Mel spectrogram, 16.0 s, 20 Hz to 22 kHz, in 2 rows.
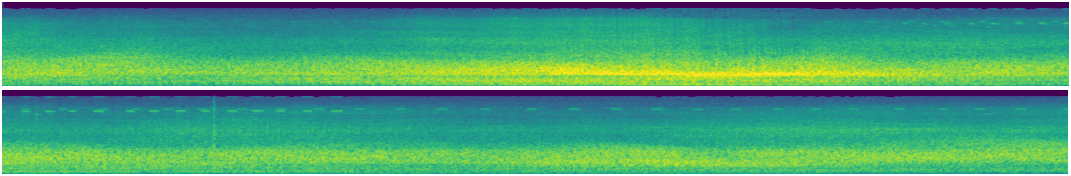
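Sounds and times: road traffic: 0.0 - 16.0.

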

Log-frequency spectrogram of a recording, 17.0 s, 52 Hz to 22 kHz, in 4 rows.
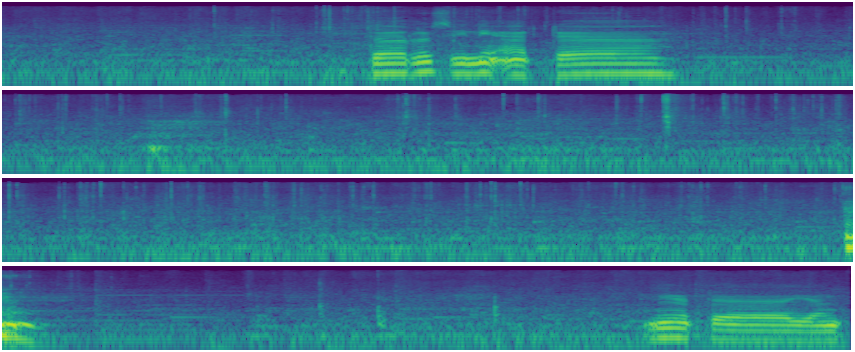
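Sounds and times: plastic bag crinkling: 0.9 - 13.2.

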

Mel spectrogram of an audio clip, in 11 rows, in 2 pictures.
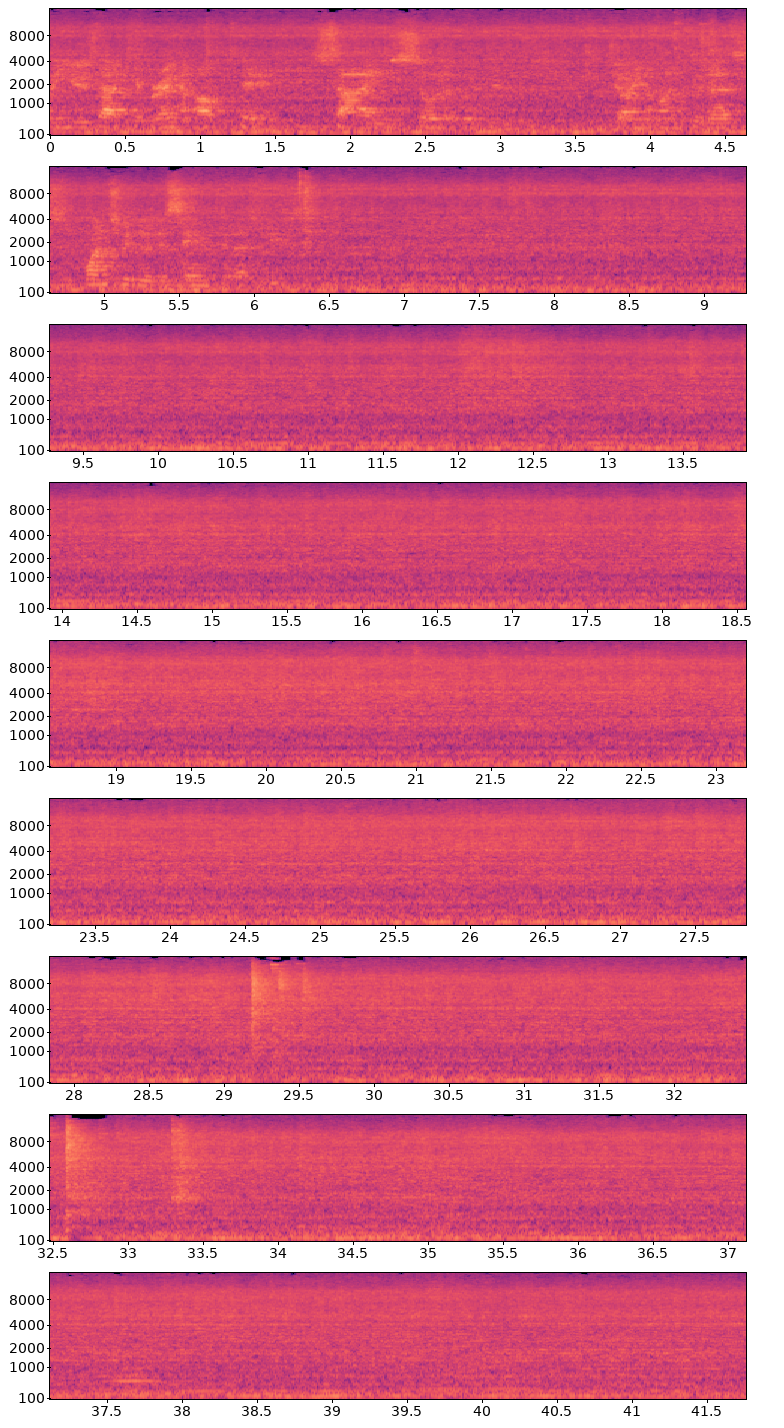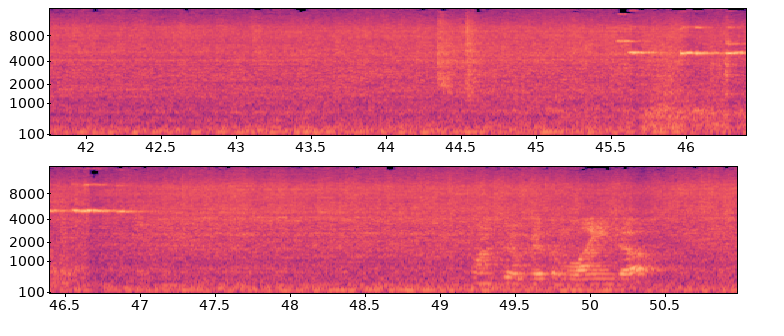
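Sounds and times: torch flame hissing: 0.0 - 50.9.

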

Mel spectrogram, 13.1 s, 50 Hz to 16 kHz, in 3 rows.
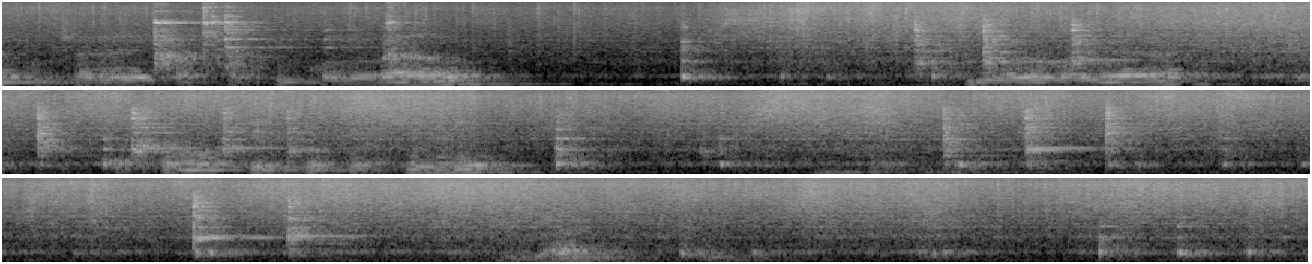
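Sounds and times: food sizzling in oil: 0.0 - 13.0
wooden spoon scraping a pot: 4.0 - 13.0.

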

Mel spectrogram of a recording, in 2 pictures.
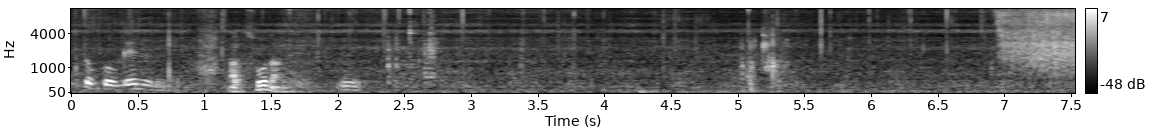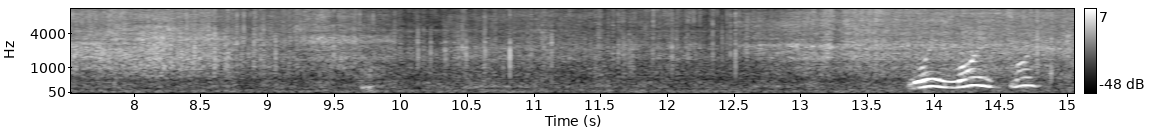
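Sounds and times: faint crackles: 0.0 - 15.0
soy sauce sizzling on griddle: 0.0 - 15.0.

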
